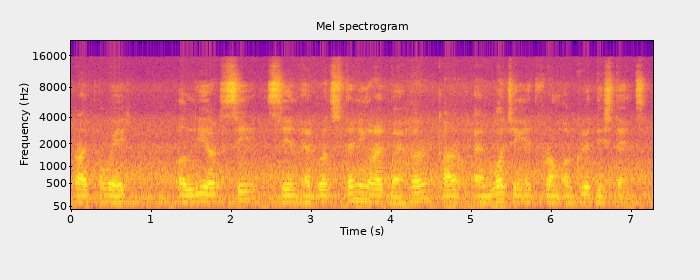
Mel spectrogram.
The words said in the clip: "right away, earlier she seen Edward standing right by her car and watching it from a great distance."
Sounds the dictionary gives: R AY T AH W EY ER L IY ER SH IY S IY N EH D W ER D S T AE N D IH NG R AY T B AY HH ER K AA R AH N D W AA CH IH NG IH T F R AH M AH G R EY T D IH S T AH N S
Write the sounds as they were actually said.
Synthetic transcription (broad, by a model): R AY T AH W EY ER L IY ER S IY S IY N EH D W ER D S T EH N D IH NG R AY T B AY HH ER K AA R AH N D W AA CH IH NG IH T F R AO M AH G R EY T D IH S T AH N S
